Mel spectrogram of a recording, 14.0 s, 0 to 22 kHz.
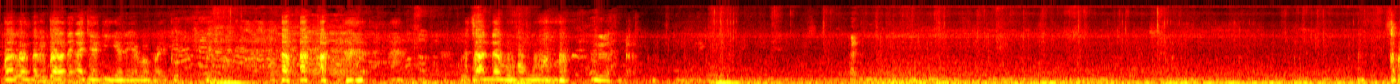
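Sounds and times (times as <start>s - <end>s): bus engine and tyres rumbling: 0.0s - 14.0s.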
